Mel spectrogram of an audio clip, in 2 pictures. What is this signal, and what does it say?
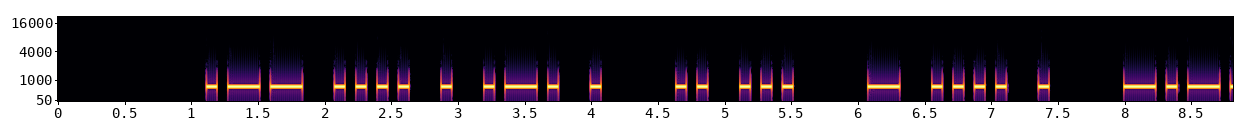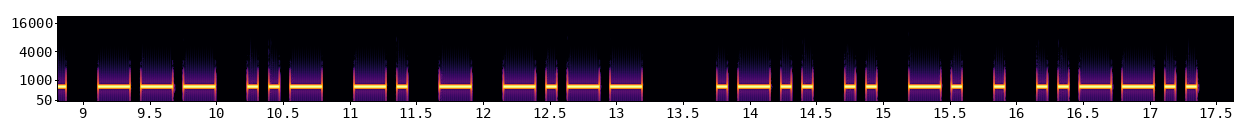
Morse code, heard as a keyed tone, about 15 wpm, 700 Hz. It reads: WHERE IS THE COUNTY LINE?
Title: Sentences from Top 1200 Words 15wpm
